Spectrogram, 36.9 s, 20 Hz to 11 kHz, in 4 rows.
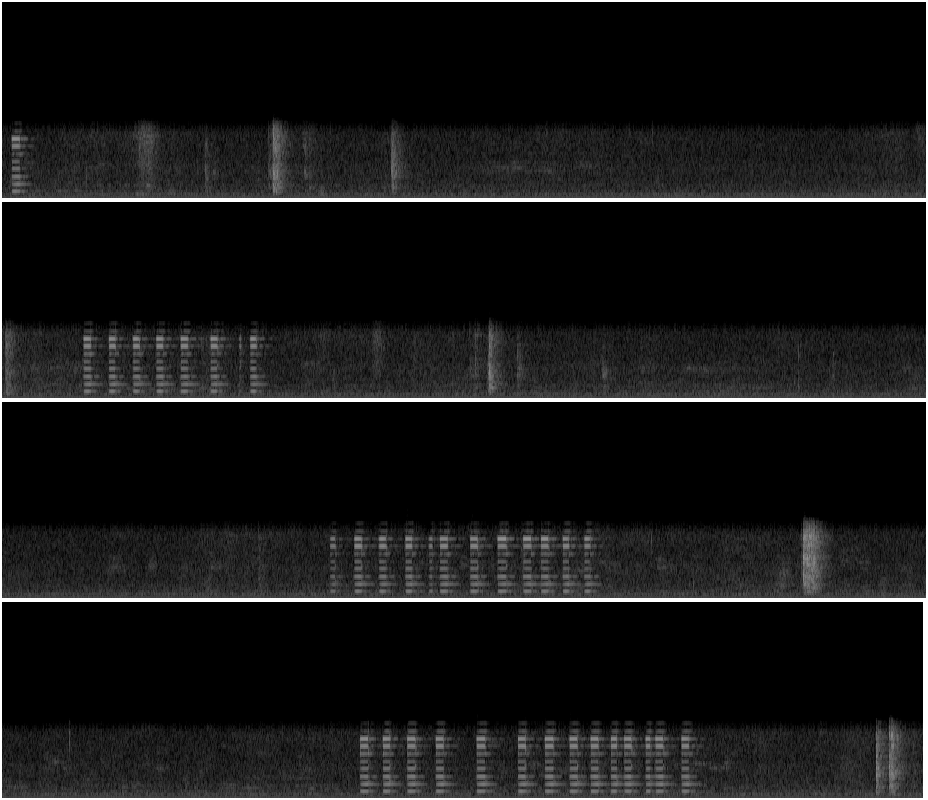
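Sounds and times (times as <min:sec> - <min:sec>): metal detector beeps: 0:00.0 - 0:00.3, 0:10.1 - 0:11.9, 0:21.8 - 0:24.5, 0:31.3 - 0:34.8.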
